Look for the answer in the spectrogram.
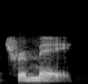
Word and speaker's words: Treme: Born and raised in the city of New Orleans, downtown to be specific, and even more specific, in the neighborhood of Treme. That's pronounced T-R-E-M-E, Treme. And so the show that you saw on HBO, that show was named after my neighborhood that I grew up in.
